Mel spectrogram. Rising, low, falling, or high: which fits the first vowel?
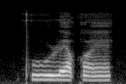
low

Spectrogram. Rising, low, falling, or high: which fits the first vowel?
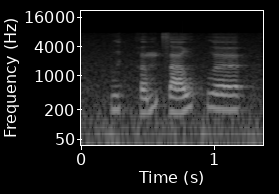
rising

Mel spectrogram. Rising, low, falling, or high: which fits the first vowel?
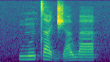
high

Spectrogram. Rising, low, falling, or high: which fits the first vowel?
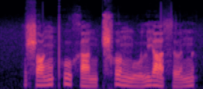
rising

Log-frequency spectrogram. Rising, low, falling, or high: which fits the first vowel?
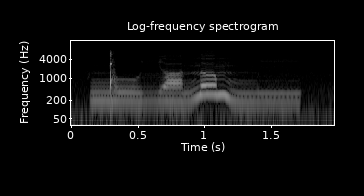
low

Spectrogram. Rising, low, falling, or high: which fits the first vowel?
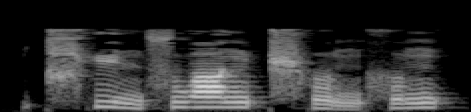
falling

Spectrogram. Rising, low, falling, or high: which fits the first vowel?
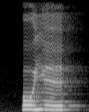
low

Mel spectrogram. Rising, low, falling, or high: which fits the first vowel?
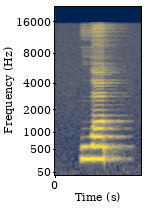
high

